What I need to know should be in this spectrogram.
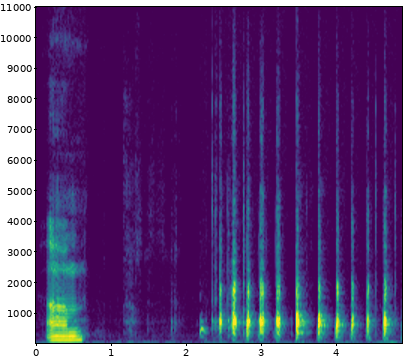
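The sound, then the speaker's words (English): A short voiced squawk, then a pause, followed by a fast, steady run of about a dozen crisp clucking taps, a foley imitation of a chicken clucking. “Oh, okay, a chicken clucking.”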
